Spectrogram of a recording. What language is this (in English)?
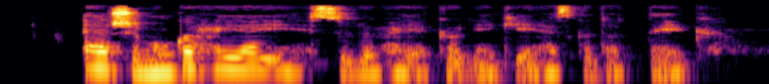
Hungarian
